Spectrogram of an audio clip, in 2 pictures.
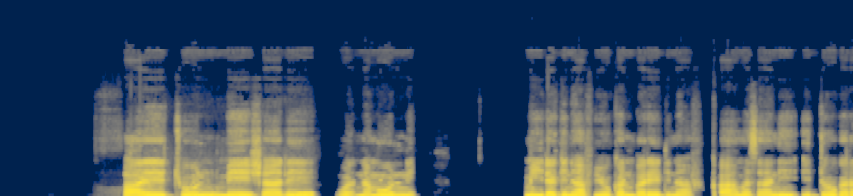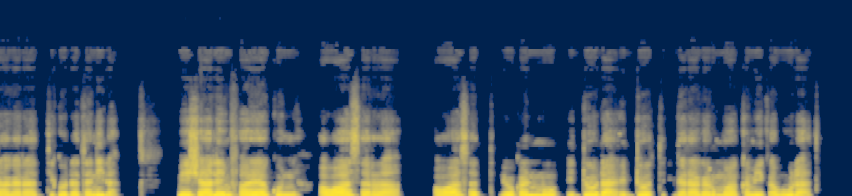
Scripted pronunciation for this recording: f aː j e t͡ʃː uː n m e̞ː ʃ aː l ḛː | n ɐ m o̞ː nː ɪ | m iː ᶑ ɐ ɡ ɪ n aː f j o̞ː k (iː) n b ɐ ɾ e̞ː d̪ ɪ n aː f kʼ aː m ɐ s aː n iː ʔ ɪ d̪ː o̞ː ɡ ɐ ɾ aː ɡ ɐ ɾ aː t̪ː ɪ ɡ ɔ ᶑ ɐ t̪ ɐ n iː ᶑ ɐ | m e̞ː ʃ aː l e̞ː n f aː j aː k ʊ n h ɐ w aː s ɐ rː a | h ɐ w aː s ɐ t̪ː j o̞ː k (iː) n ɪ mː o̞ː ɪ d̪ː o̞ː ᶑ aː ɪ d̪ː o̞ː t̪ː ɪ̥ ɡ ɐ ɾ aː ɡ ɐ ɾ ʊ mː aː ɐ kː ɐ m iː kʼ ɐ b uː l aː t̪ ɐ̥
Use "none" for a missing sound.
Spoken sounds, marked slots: aː, aː

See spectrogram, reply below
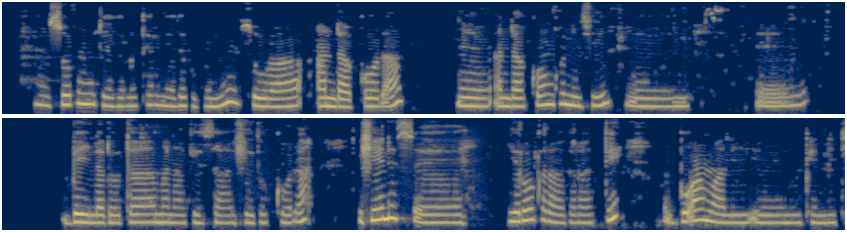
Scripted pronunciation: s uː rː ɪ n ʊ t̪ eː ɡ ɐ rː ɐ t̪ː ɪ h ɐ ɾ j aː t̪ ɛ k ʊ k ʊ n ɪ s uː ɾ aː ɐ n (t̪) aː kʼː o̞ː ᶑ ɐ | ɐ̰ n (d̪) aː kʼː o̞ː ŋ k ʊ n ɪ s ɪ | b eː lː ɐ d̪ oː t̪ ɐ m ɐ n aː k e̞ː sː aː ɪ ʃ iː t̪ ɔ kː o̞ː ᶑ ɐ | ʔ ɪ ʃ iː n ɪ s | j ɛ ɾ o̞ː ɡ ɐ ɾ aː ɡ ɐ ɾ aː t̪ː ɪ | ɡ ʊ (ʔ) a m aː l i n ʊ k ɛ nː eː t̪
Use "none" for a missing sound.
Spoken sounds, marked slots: d̪, d̪, ʔ

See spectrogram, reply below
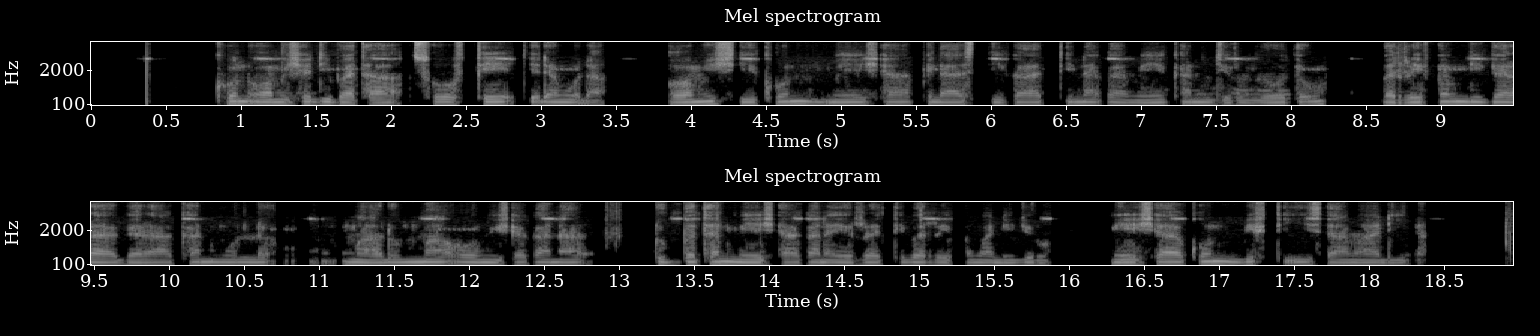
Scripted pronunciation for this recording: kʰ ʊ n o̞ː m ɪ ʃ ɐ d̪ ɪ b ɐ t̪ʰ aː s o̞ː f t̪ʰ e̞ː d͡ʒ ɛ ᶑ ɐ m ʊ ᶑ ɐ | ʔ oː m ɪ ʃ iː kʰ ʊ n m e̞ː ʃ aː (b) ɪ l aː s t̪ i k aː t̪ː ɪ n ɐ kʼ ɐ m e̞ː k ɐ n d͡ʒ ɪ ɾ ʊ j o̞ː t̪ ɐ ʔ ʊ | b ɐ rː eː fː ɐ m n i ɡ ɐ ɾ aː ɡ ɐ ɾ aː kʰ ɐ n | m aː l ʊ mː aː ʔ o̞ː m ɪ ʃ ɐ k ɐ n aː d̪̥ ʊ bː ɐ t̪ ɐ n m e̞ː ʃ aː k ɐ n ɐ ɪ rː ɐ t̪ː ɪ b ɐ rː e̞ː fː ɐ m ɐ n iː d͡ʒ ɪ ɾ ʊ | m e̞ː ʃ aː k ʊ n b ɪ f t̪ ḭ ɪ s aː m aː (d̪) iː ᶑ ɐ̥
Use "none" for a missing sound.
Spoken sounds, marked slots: p, d̪

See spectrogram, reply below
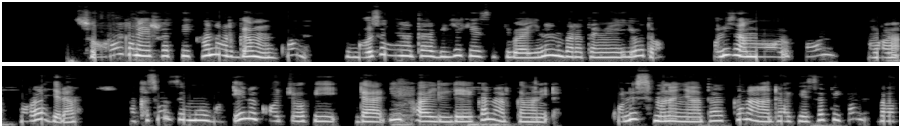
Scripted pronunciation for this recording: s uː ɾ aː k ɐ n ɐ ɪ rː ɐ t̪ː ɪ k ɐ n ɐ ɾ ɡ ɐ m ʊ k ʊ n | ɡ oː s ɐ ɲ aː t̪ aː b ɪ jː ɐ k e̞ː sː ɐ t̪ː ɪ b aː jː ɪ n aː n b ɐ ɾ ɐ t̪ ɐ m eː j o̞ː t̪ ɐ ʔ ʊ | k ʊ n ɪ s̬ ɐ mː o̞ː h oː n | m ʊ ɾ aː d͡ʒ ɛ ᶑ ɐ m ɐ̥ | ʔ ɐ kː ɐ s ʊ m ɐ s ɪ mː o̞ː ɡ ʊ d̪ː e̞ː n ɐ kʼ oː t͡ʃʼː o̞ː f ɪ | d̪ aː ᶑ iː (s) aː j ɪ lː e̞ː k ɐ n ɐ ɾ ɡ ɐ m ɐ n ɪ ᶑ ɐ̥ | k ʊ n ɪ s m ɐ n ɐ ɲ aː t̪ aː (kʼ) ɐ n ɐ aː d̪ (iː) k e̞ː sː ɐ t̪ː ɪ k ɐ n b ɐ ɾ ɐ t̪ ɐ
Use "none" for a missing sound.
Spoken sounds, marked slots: f, k, aː

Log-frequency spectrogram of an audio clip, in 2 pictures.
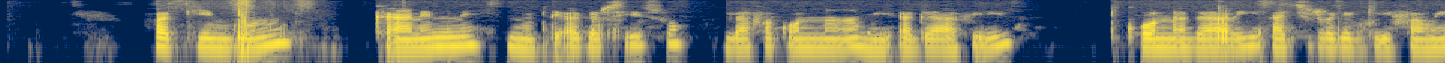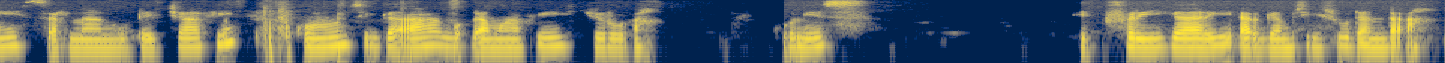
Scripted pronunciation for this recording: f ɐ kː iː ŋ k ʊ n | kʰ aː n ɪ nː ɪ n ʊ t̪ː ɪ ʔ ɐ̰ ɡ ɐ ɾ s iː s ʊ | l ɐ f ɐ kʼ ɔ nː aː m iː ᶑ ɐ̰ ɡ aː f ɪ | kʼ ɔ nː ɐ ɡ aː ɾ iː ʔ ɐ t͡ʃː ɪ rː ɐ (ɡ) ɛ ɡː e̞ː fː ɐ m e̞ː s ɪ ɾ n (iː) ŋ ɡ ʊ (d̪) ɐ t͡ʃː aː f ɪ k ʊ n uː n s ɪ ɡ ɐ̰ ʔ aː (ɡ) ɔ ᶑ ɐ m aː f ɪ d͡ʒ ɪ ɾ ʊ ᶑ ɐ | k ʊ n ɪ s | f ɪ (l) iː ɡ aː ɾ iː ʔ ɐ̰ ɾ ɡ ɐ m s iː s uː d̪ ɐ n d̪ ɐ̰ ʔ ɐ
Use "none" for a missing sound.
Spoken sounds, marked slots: ɡ, aː, d̪ː, ɡ, ɾ

